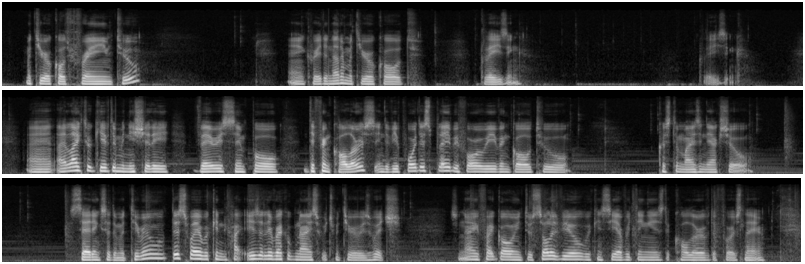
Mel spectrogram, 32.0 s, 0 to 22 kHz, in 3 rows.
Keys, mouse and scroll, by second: 3.1-7.6 drag, 7.8 BackSpace, 7.9 BackSpace, 8.2 BackSpace, 8.3 BackSpace, 10.7 click, 11.6-16.3 drag, 16.6 click, 18.2 click, 19.3 click, 21.5 click, 22.6 click, 26.7 click, 27.3 scroll up 2, 29.8 click, 31.6 click.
